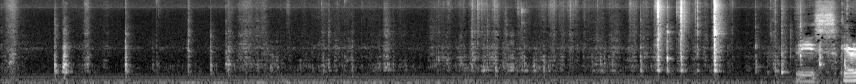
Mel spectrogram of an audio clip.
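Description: A thin knife working into the glued seam between a cheap violin's top plate and ribs near the neck: faint scraping with scattered small clicks, then a quick run of sharper clicks about eight to nine seconds in.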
